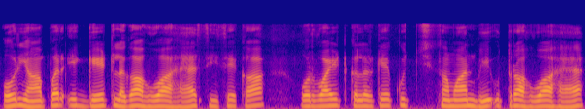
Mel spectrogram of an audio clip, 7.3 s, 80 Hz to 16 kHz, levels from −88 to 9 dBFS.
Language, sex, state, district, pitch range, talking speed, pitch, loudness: Hindi, male, Uttar Pradesh, Saharanpur, 150-165 Hz, 165 wpm, 155 Hz, -16 LUFS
